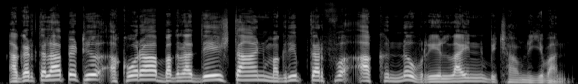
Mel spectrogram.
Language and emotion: Kashmiri, neutral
